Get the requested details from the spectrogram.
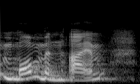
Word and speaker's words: Mommenheim: Okay, Mommenheim.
